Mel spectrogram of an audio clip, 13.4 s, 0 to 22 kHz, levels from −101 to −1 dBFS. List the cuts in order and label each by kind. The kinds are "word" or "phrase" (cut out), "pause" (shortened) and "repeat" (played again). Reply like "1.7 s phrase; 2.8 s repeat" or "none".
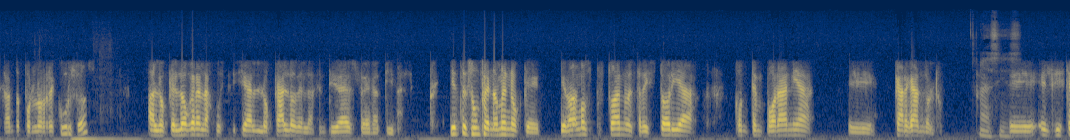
none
